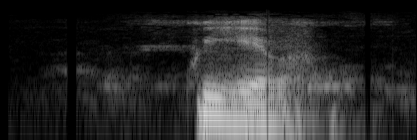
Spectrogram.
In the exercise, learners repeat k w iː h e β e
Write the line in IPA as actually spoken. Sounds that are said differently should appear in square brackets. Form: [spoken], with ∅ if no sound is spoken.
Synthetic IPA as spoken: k w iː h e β [a]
